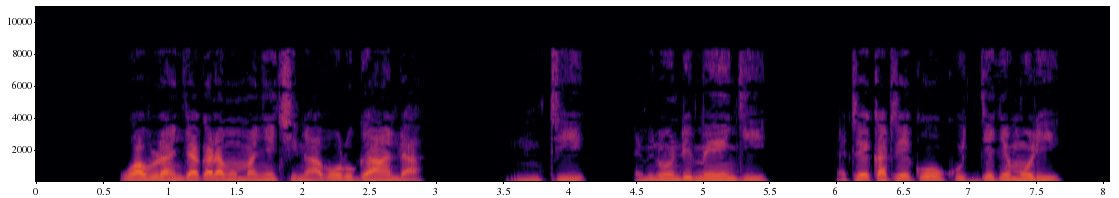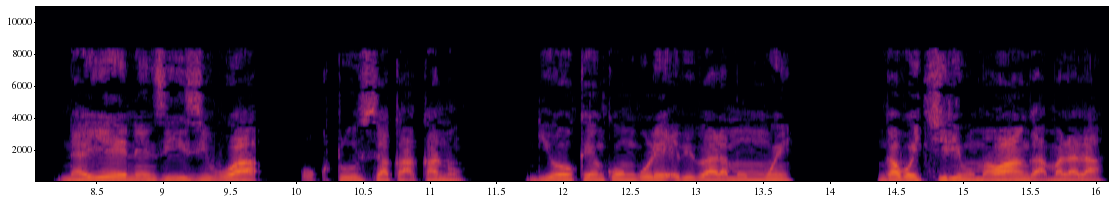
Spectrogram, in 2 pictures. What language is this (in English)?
Ganda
